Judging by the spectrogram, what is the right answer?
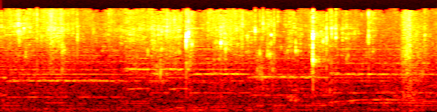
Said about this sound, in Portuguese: Adicione a água.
